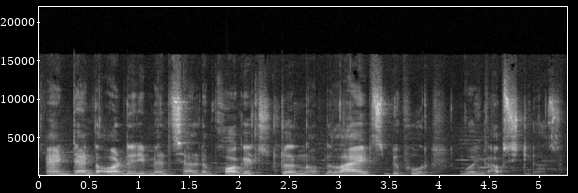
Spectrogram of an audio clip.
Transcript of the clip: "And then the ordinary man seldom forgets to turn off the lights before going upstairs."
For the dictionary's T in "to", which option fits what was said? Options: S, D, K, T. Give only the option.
T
